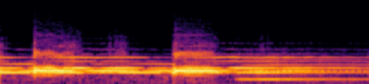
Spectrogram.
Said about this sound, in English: same quitting time, there was a whistle. Loud enough to buckle your knees and send waves up your spine.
